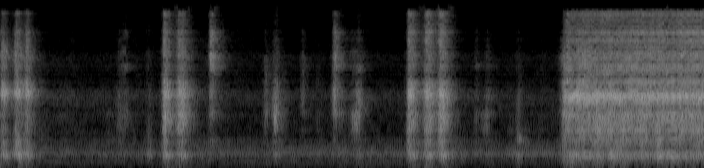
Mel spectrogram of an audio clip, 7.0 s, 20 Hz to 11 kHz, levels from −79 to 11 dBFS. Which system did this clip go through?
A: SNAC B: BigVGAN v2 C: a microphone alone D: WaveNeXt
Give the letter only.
D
